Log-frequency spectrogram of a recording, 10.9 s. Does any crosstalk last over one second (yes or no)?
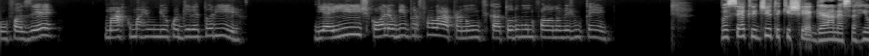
no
